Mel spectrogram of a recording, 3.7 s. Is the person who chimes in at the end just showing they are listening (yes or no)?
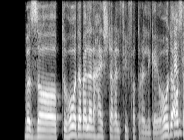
no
